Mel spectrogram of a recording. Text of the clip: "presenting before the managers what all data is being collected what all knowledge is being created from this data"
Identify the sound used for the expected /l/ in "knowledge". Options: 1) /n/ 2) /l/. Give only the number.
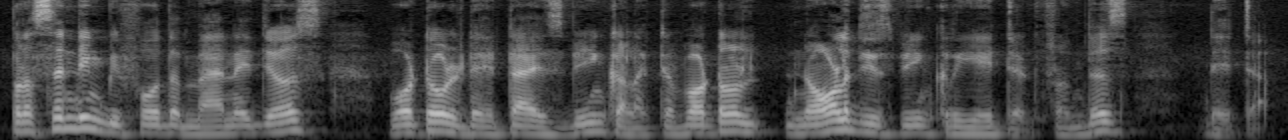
2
